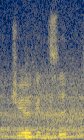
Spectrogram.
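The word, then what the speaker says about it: Jörgensen: it by the way Premier League released their pronunciation videos last week said jurgenson so you should trust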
